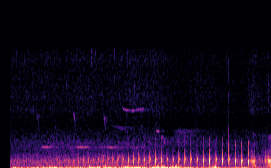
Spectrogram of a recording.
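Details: Leopard frogs calling at Petrie Island in mid April: a quick train of rattling, evenly pulsed notes that grows clearer and faster through the second half, over a steady low rumble of wind and handling noise.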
